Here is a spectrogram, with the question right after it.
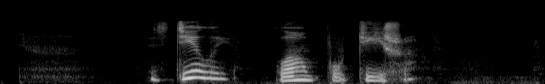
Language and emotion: Russian, sad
